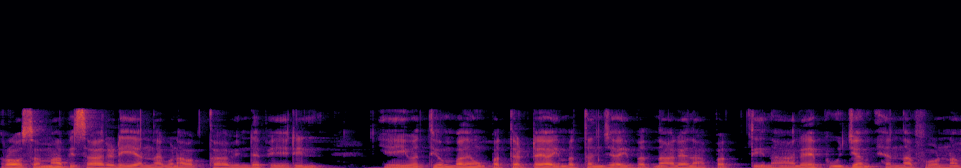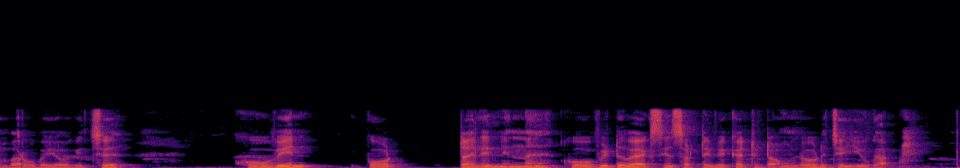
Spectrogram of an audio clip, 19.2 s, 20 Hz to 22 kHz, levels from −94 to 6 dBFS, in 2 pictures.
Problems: none marked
